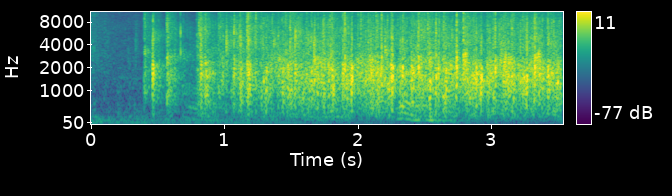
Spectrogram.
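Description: A banquet crowd at the Meadville Chamber Diamond Awards breaks into applause for the winner of a community service award. A few sharp claps start it, then it swells into loud, sustained clapping.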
